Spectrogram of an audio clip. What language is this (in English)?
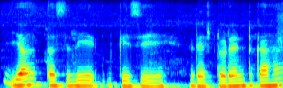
Hindi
